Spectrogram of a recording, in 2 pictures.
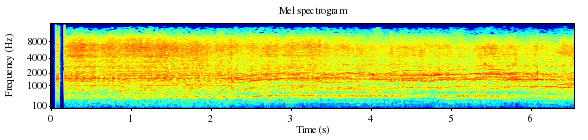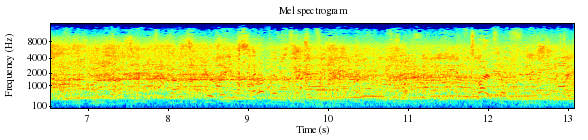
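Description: A pack of 600cc crosscarts with motorcycle engines racing off the start together. Many engines at high revs blend into one loud, steady sound with overlapping, wavering pitches.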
